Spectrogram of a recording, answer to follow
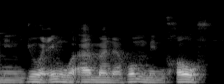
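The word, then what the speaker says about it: خوف: ju'in wa amanahum min khauf. Itu yang benar kan begitu aja, khauf. Jelas fathahnya, jelas wawnya.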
